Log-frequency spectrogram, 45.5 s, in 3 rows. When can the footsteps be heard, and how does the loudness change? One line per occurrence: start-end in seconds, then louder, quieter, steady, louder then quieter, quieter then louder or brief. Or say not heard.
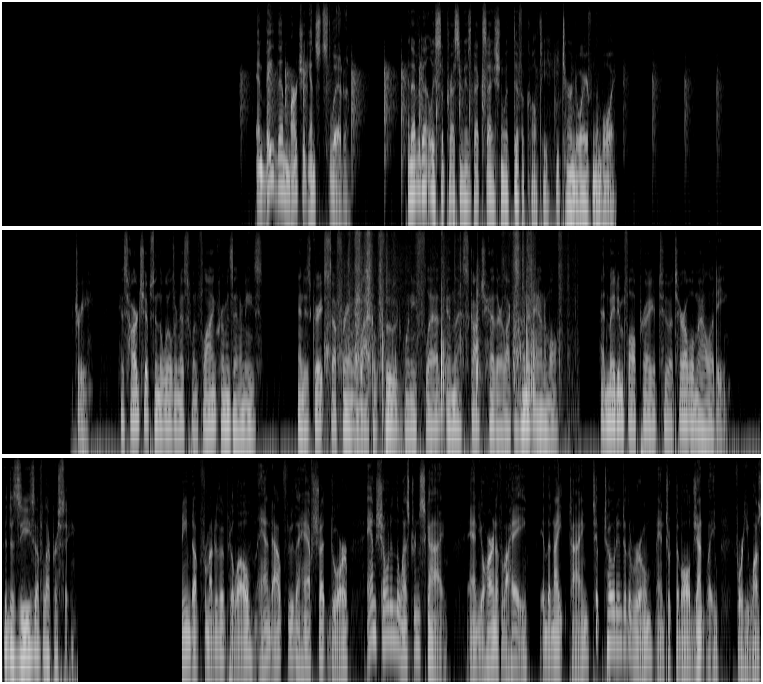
21.6-26.7 quieter then louder.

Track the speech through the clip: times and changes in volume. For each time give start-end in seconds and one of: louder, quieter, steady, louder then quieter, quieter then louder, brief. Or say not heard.
5.0-7.0 brief
8.1-12.3 quieter then louder
16.6-31.9 steady
33.9-45.5 steady.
